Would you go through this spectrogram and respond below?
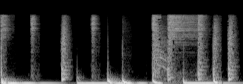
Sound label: low hip, drums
